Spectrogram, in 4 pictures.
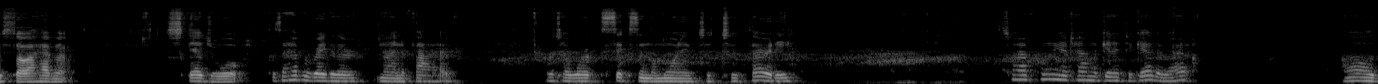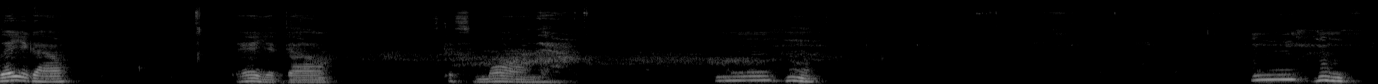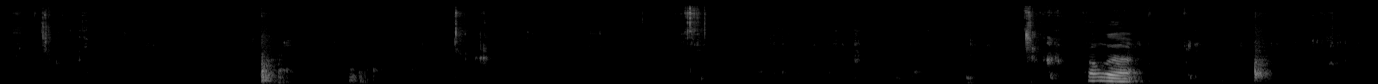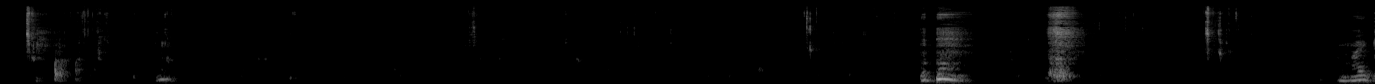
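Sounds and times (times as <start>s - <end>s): wet mouth chewing sounds: 22.2s - 26.3s, 27.3s - 38.4s, 39.0s - 45.1s, 46.0s - 48.2s, 49.3s - 50.4s, 51.4s - 53.9s.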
